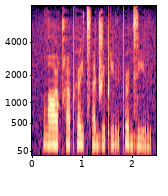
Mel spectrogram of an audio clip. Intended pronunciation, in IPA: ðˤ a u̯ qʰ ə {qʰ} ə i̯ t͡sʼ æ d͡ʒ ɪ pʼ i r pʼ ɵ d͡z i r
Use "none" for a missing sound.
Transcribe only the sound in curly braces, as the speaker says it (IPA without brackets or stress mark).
pʰ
